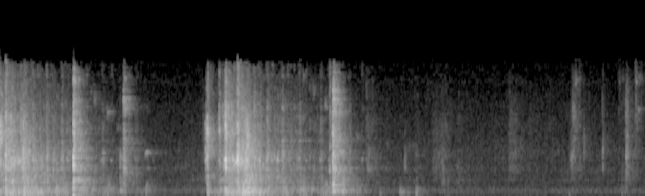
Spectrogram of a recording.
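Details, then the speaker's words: Plastic-carb Briggs & Stratton OHV push mower (Hyper Tough/Murray) that sat unstarted over winter: engine sputters in short bursts with sharp pops then dies while pull-starting; water got into the fuel and likely the plug. "hear it popping so there's a little bit of water that's probably in the plug as well so i'm going to continue to pull it it'll catch at some point"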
